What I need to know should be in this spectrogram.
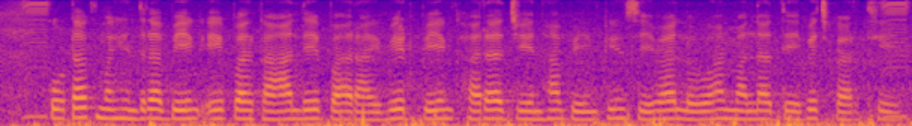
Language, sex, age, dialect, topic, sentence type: Chhattisgarhi, female, 25-30, Western/Budati/Khatahi, banking, statement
